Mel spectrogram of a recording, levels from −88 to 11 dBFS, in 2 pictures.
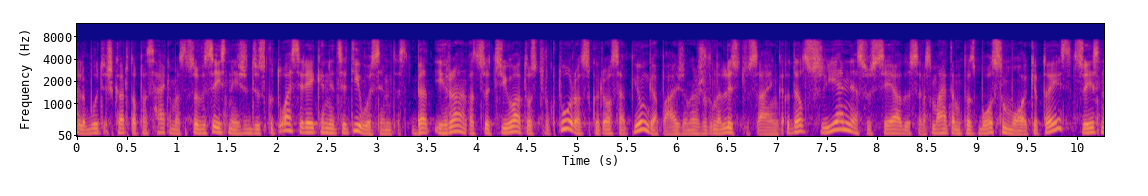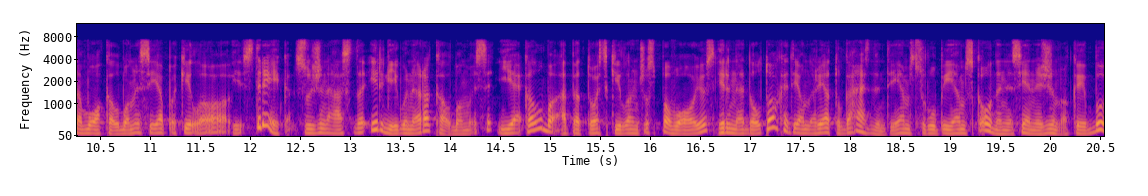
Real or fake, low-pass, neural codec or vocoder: fake; 7.2 kHz; codec, 16 kHz, 4.8 kbps, FACodec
